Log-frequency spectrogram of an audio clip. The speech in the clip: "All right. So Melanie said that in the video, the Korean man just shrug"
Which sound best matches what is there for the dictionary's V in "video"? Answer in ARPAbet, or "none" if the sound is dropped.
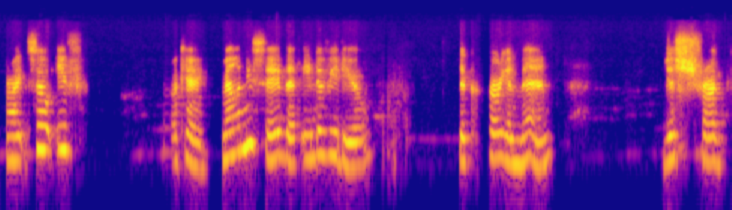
V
